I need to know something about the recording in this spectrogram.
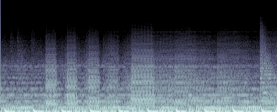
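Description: Psytrance track playing: a fast, driving kick drum and rolling bass line, with short synth stabs about a second in and again around two seconds in.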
